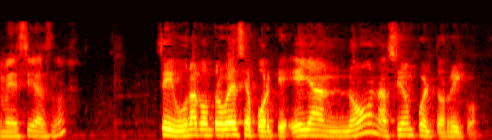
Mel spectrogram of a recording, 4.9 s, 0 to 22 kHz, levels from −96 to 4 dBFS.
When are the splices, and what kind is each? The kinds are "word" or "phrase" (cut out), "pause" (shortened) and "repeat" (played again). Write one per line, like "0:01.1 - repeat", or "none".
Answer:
none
